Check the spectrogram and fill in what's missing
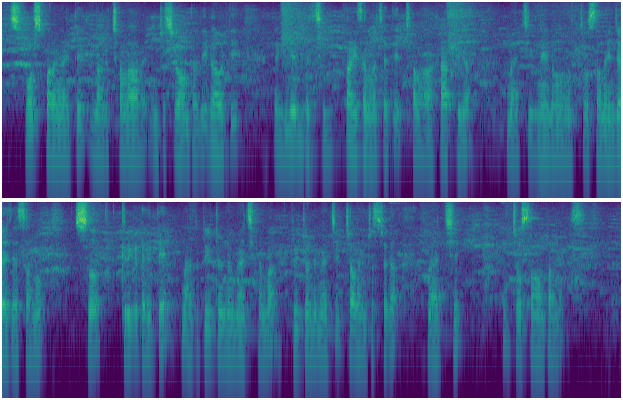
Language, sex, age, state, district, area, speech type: Telugu, male, 30-45, Andhra Pradesh, Sri Balaji, urban, spontaneous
